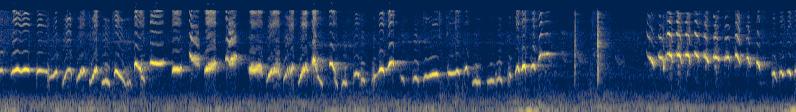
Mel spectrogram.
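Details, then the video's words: White-rumped shama in an agitated, emotional song used as a lure to stir other birds, unloading its repertoire: a fast run of varied whistled and slurred notes near the middle of the range, a short pause, then rapid repeated phrases. "Pancingan Murai Pastol Emosi & Bongkar Isian"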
